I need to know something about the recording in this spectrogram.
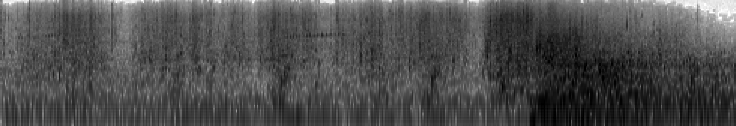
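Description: Water sloshes and splashes as someone wades and swims.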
